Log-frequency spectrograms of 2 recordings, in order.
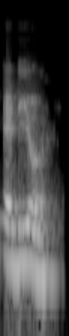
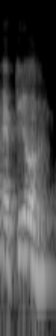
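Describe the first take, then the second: First: The consonant before the ending is a d. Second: The consonant before the ending is a t. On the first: The speaker calls it right. "tapi edior" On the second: The speaker calls it wrong. "bukan etior"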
